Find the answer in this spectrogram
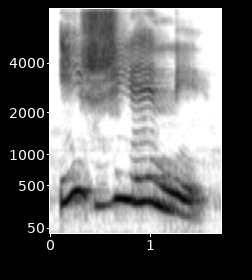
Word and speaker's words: higiene: seguida temos a palavra higiene Olha o h no início da palavra lembram que ele não tem som então aonde que ele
